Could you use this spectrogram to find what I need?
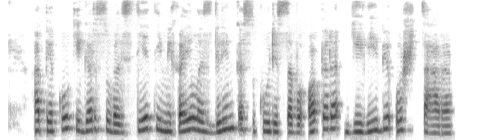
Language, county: Lithuanian, Marijampolė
